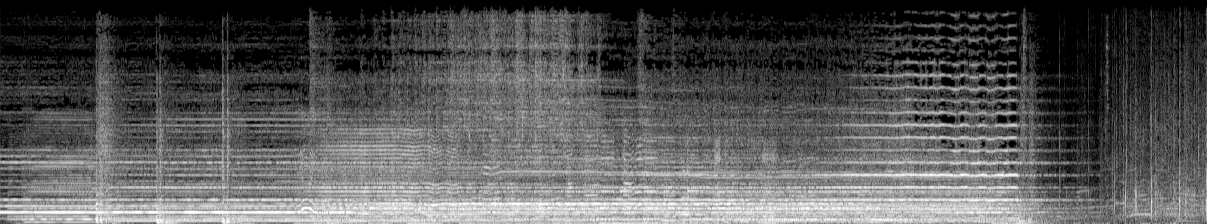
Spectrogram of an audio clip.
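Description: A live big band with a brass and saxophone section and a female singer ending a song. A few accented hits lead into a long, loud, sustained final chord with the singer holding a long note above it, all cut off together near the end.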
